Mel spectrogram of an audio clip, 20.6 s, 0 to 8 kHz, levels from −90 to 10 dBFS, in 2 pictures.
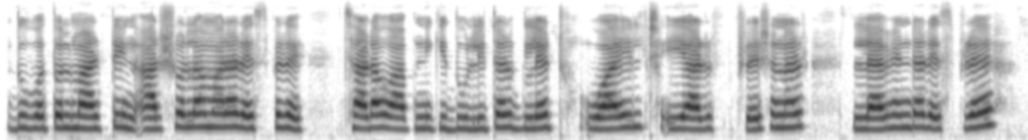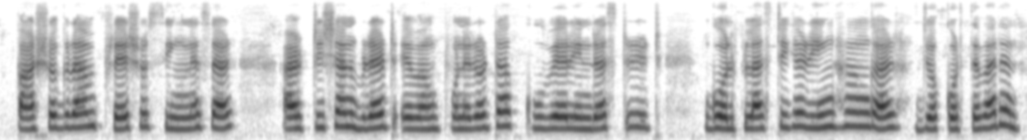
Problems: constant background noise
